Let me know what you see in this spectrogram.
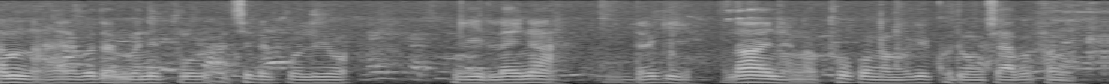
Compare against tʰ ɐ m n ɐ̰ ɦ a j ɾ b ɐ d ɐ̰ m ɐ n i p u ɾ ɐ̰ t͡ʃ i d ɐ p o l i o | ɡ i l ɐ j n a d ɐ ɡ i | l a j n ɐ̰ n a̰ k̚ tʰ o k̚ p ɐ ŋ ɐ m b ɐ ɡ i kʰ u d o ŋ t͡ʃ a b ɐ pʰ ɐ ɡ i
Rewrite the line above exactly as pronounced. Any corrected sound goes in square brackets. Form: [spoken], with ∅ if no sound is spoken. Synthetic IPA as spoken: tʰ ɐ m n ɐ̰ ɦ a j ɾ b ɐ d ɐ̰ m ɐ n i p u ɾ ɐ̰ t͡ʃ i d ɐ p o l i o | ɡ i l ɐ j n a d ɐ ɡ i | l a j n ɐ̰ [ŋ] a̰ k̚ tʰ o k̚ p ɐ ŋ ɐ m b ɐ ɡ i kʰ u d o ŋ t͡ʃ a b ɐ pʰ ɐ [ŋ] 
